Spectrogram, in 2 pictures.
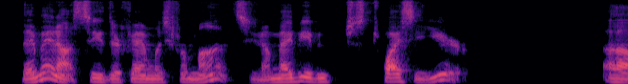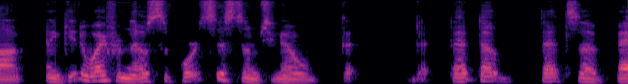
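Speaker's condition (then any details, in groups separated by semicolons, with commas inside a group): No condition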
